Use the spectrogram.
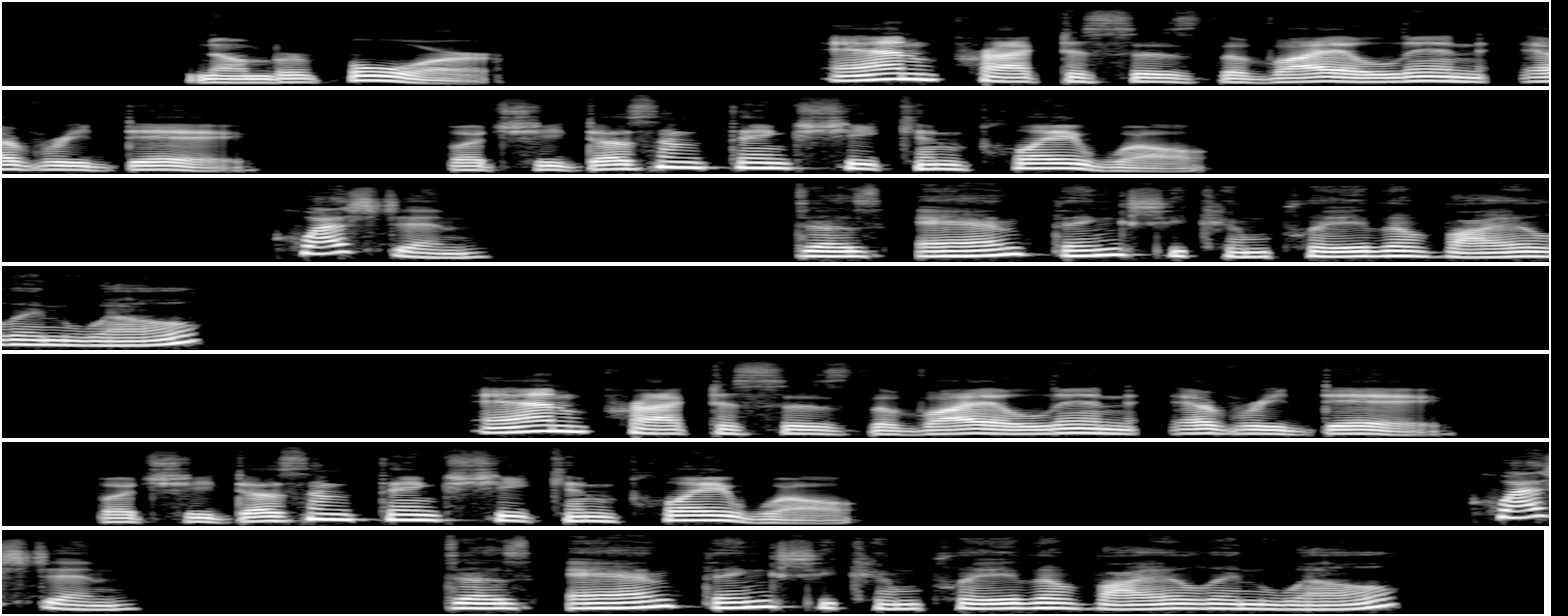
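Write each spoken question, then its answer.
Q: Does Anne think she can play the violin well?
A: No, she doesn't.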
